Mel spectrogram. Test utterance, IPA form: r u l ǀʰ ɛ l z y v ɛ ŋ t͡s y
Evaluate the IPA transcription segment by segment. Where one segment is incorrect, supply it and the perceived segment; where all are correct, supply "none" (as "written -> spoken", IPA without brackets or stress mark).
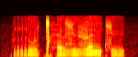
none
